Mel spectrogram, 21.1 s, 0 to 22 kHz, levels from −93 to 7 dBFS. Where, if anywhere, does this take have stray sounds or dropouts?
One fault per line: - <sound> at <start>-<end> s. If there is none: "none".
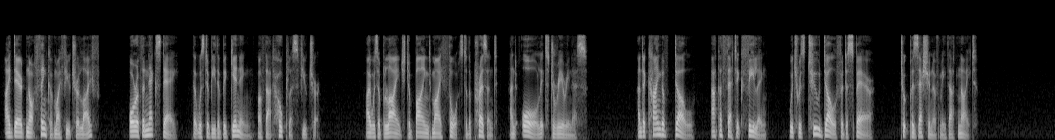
none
